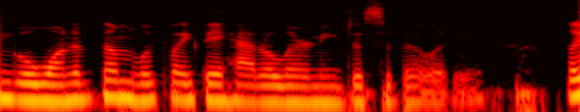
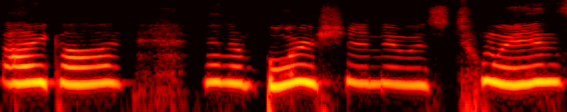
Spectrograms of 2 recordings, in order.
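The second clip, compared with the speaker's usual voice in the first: high, slow, tearful, crying through the words; 10 semitones higher than usual. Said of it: "She's crying".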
